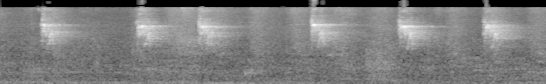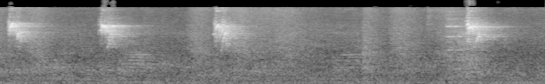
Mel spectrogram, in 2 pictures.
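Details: Pet sparrow caged on its own up high, calling a lot: a steady series of about eleven crisp high chirps, close to one per second, over faint background noise.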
